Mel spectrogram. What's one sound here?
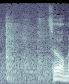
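A man speaks close by.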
